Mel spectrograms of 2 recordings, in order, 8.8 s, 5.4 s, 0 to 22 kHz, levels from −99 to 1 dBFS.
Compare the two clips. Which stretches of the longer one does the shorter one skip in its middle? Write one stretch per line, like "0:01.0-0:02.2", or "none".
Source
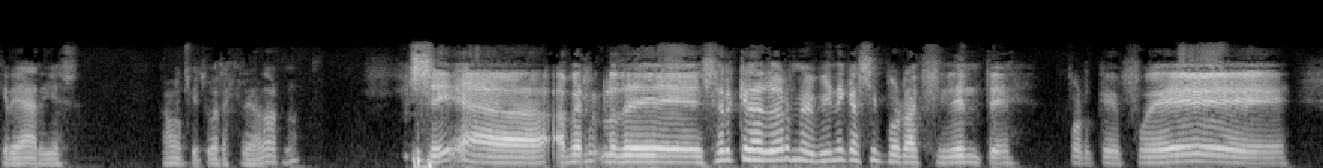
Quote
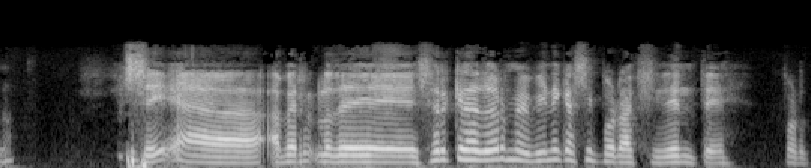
none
